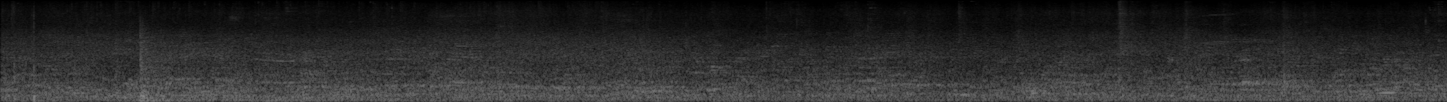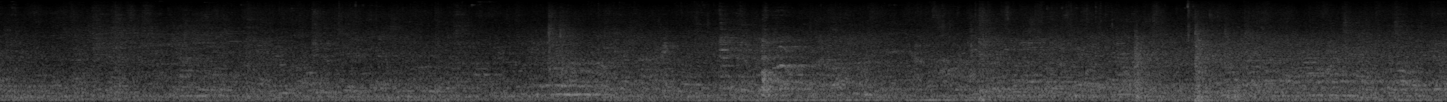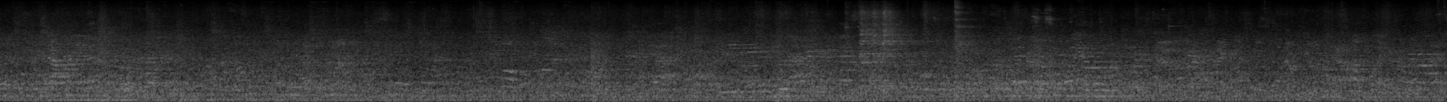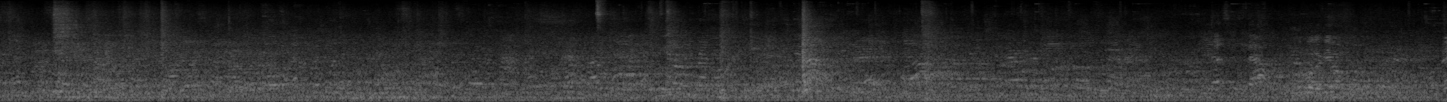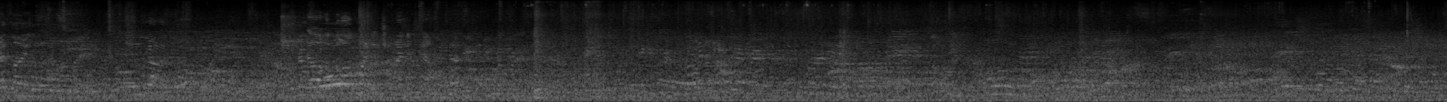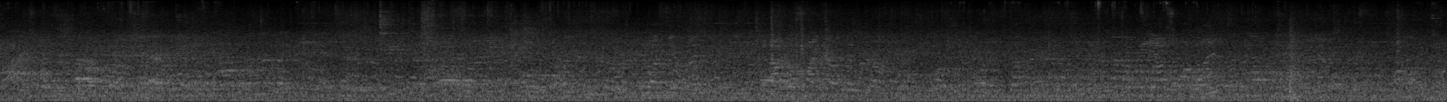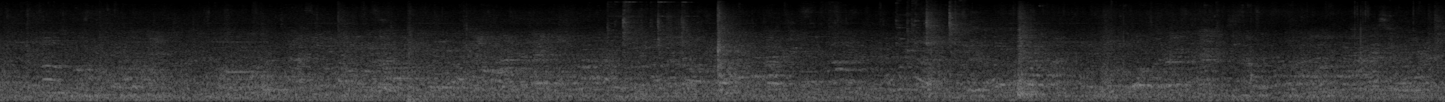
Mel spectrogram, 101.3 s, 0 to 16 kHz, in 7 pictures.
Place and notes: Civic Center / Little Tokyo, Los Angeles, Kalifornien, USA - LA - union station, big hall
LA - union station, big hall; passengers and customers passing by, announcements;
CA, USA, 24 January 2014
